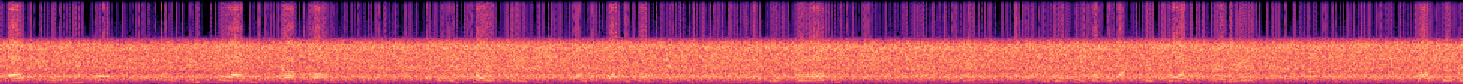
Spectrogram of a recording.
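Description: Waterfall water crashing steadily over rock, a loud, unbroken rush close to the microphone.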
